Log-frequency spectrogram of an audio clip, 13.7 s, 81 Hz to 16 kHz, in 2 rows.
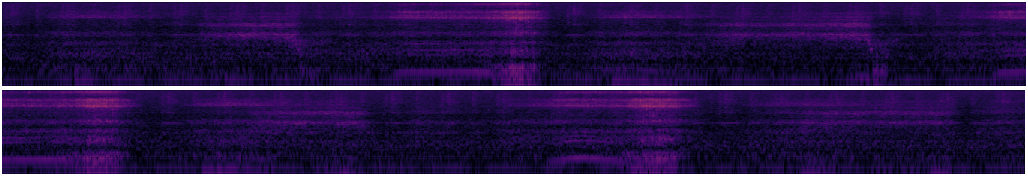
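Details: Mother sleeping and snoring: steady low snores on each breath, about 16 breaths a minute, over a constant low room hum; ordinary sleep snoring.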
